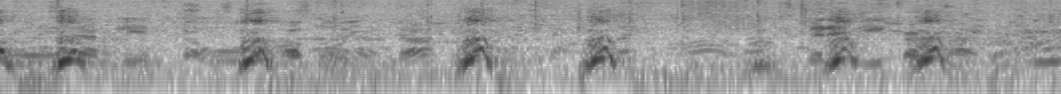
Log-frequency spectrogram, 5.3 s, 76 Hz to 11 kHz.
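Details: Central Asian Shepherd Dog at a club breed show in Kyiv (Krasylivka), 28 September 2019: deep, loud barks repeated roughly once a second, six in quick succession, each bark short and harmonic, with people talking nearby.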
